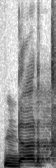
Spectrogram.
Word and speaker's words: dearth: मिग डर्थ, DEARTH, डर्थ. अब डर्थ और डेथ की स्पेलिंग में देखो, DEATH, ये तो होता है डेथ.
